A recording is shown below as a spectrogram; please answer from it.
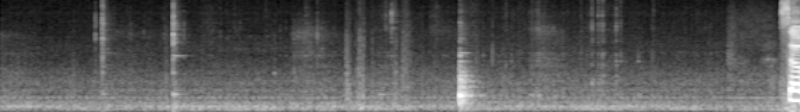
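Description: Quiet handling noise as heat-resistant tape is pressed onto a paper-wrapped sublimation tumbler: a few faint clicks early on and one short, louder knock about halfway through, over a low steady hum.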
